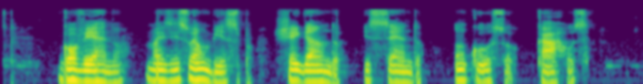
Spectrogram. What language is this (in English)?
Portuguese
